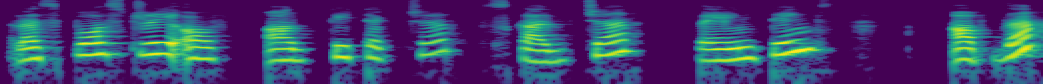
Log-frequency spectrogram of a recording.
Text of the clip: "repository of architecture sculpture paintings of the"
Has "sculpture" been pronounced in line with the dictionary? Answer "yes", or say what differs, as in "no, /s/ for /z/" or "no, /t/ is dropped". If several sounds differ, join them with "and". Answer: yes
